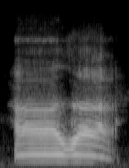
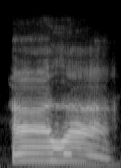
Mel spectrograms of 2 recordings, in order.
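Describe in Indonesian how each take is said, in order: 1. Vokal pertama panjang. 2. Vokal pertama panjang.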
